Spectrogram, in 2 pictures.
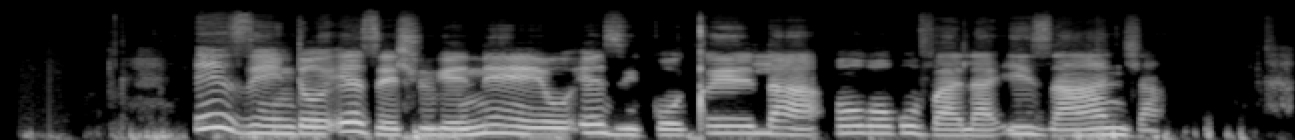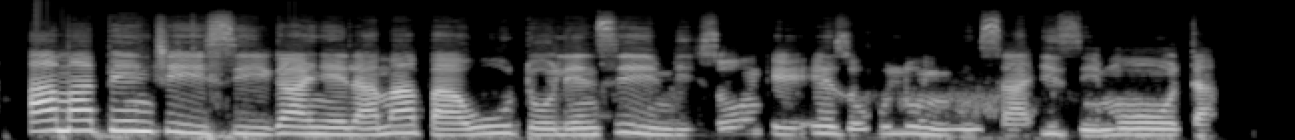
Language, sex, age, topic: North Ndebele, female, 25-35, education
